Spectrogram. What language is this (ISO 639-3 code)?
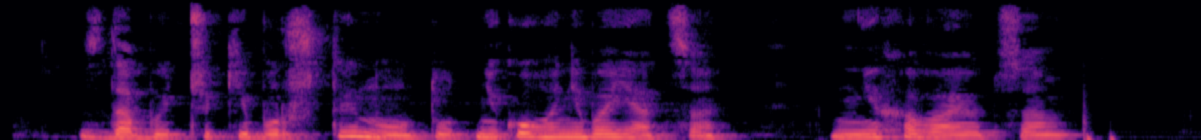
bel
